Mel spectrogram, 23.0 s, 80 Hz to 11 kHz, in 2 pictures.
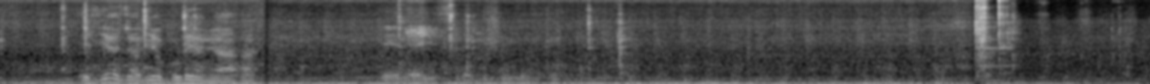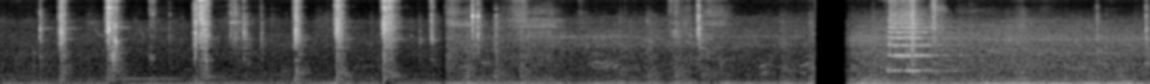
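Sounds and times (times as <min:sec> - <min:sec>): steady low hum: 0:00.0 - 0:20.2
metal parts clinking: 0:09.7 - 0:10.2, 0:11.8 - 0:16.6.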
